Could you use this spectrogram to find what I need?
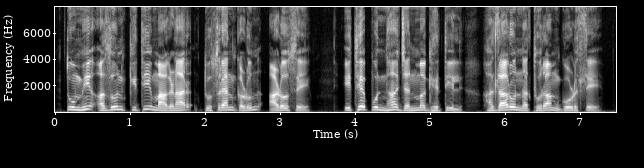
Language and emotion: Marathi, neutral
